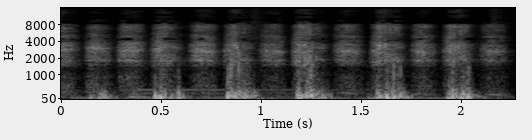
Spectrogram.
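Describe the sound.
A voice imitates rapid, anxious panting, as of a person breathing extremely fast from anxiety: quick, breathy huffs repeating about every third of a second, fairly loud, with no words spoken.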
